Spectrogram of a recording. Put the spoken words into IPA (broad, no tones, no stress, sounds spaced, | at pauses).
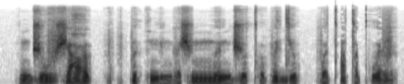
n d͡ʒ u v ʃ ɛ ʕ u pː ʊ k p ɨ k nʲ ʊ m b ɛ ʃ mː ɨ n d͡ʒ u tʼ ʊ p ɨ dʲ u pː ə tʼ u tˤ ʊ kʷʰ ɛ v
